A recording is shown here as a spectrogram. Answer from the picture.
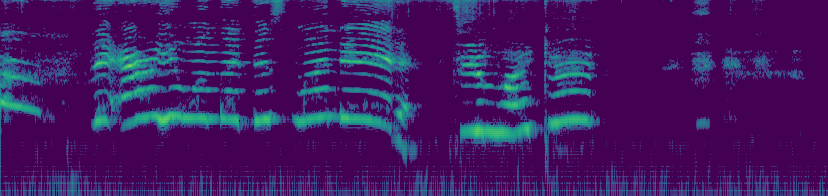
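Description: A young girl's high-pitched wordless vocalizing: a drawn-out sound of about two seconds with the pitch gliding up and down, then a shorter one.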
